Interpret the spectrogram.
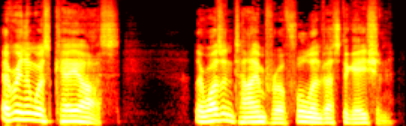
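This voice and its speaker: A cornered young traitor, performed by a man, talks fast and defensively, his voice pushed well above the reader's own deep register and louder. He pleads and snaps in the same breath, in a dry, close storybook reading. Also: no room sound, close to an everyday voice. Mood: defensive, pleading.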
